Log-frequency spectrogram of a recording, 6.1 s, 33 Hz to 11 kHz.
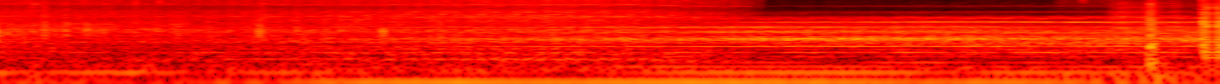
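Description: A car engine idles nearby with a steady low rumble and hum, holding constant throughout, followed by a couple of short sharp clicks near the end, as two dark cars park on a residential street in Nobleton, Toronto, around 10 p.m.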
